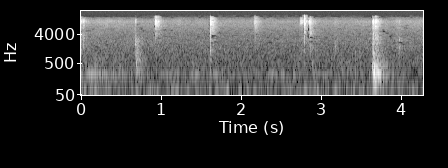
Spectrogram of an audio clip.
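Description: Faint ticks and clicks from handling a cor anglais, its metal keys and the bocal being fitted into the upper joint, with one louder knock near the end.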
